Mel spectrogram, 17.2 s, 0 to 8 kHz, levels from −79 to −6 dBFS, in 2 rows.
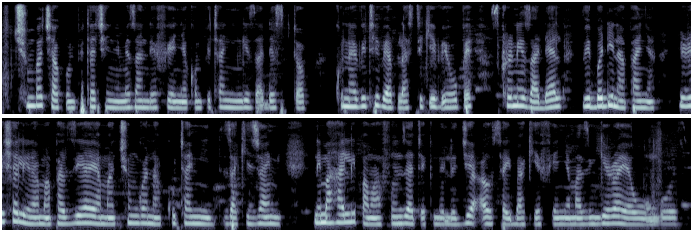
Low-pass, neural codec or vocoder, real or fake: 7.2 kHz; none; real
